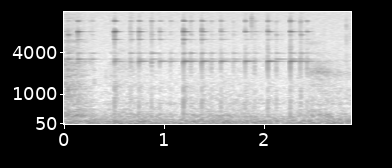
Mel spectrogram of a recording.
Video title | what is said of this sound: ASMR ☕ Mug Collection + My Favorite Tea (Soft Spoken, Ceramic Tapping) | has a really nice high-pitched sound to it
